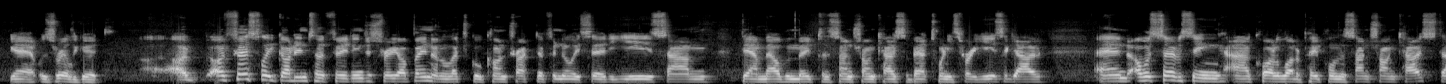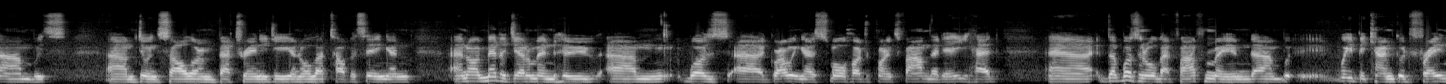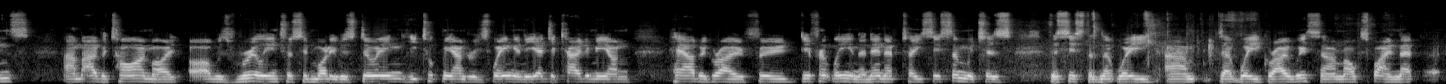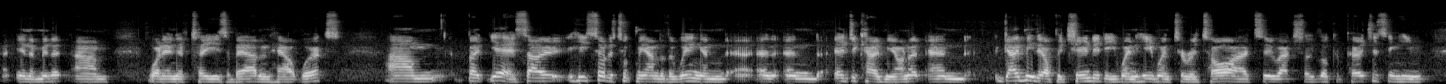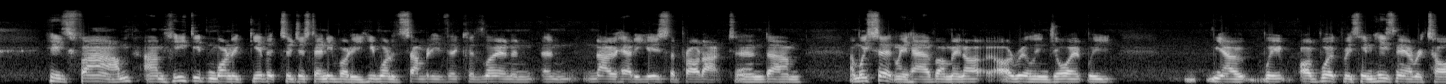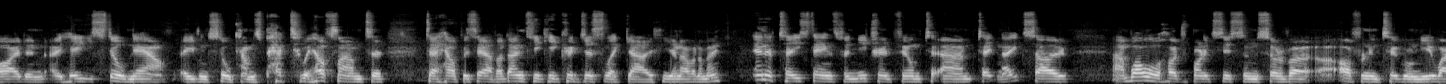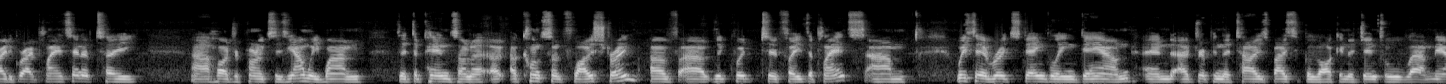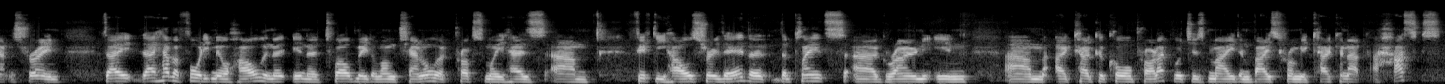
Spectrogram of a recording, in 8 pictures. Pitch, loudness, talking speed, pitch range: 130 Hz, -16 LUFS, 195 wpm, 125-140 Hz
